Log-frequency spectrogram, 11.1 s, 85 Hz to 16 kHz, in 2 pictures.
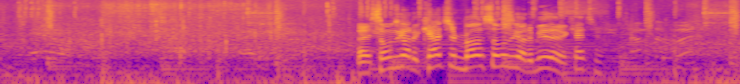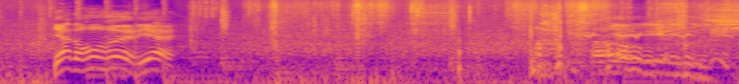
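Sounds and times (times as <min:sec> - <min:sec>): man's voice: 0:09.9 - 0:11.0.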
